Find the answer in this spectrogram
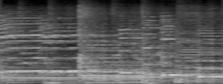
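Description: Live blues band playing, with an electric guitar phrase between sung lines over the drums.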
